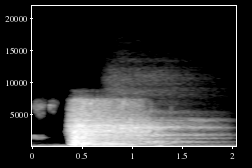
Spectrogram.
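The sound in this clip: Someone takes one forceful breath as a demonstration in a breathing exercise: a sudden loud rush of air that slowly fades over about two seconds.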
